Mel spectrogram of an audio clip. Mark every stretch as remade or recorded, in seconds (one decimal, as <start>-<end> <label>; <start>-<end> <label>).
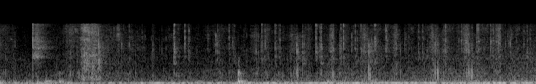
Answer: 0.0-3.0 remade; 3.0-3.7 recorded; 3.7-5.4 remade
